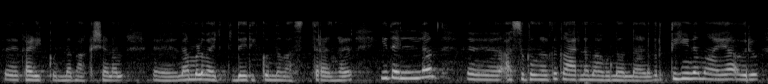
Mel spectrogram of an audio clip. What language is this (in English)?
Malayalam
